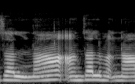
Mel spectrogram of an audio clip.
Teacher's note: زبر نون دال زبر را زر زال کو نرم پڑھیں گے نون کی آواز کو ہم چھپائیں گے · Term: اخفا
